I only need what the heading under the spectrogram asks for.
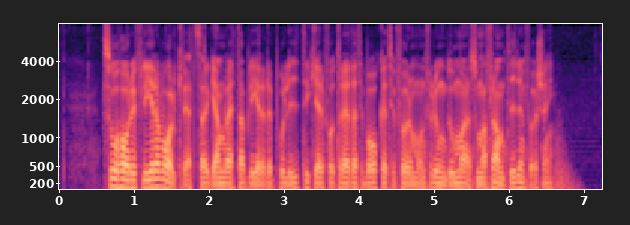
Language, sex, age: Swedish, male, 28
